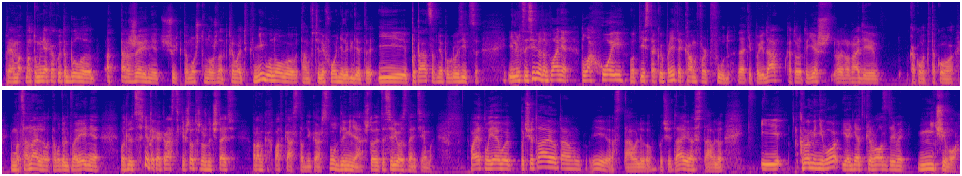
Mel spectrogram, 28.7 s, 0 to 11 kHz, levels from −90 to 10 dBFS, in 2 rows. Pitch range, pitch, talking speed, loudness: 110-140 Hz, 125 Hz, 190 wpm, -25 LUFS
